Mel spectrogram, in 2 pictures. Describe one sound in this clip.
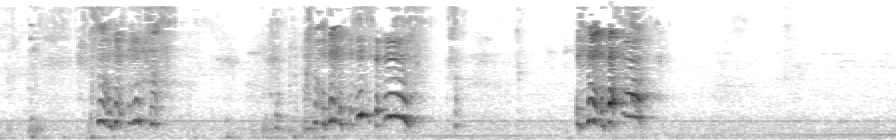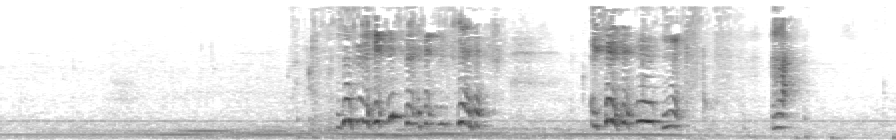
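A baby giggles and squeals with laughter close by.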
